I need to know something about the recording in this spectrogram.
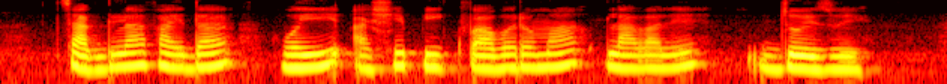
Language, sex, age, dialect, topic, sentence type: Marathi, female, 25-30, Northern Konkan, agriculture, statement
